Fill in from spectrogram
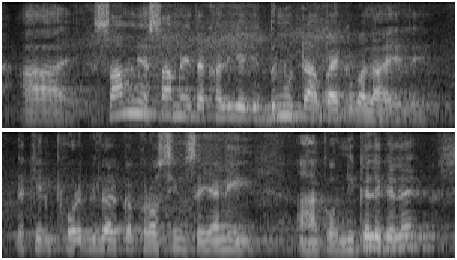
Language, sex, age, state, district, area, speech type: Maithili, male, 30-45, Bihar, Darbhanga, urban, spontaneous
